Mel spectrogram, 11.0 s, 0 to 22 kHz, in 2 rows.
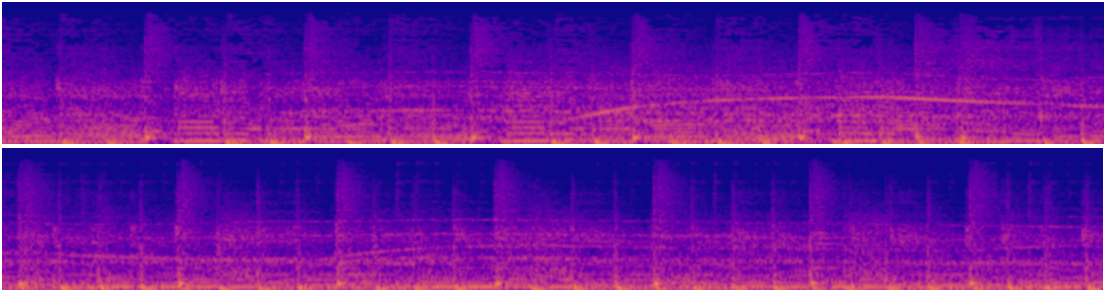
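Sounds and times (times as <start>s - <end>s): post-punk rock music: 0.0s - 11.0s.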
